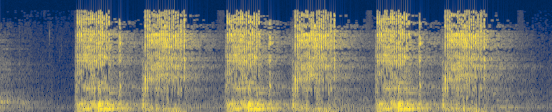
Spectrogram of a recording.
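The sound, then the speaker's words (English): A crank handle is turned on a homemade invention machine with an egg in its funnel, making six loud, harsh ratcheting bursts grouped in three pairs with short pauses between, and no voices. “We now turn the handle.”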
